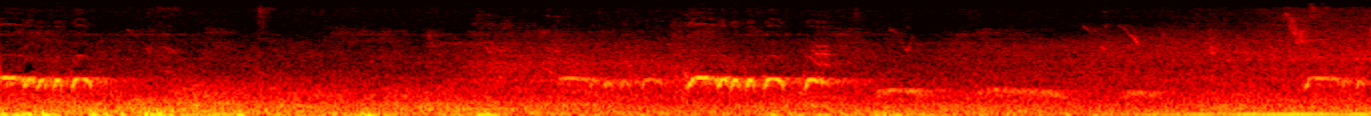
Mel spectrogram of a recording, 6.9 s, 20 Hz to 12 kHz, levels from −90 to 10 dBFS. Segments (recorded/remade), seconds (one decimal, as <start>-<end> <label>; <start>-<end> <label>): 0.0-1.1 recorded; 1.1-2.8 remade; 2.8-4.1 recorded; 4.1-6.9 remade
